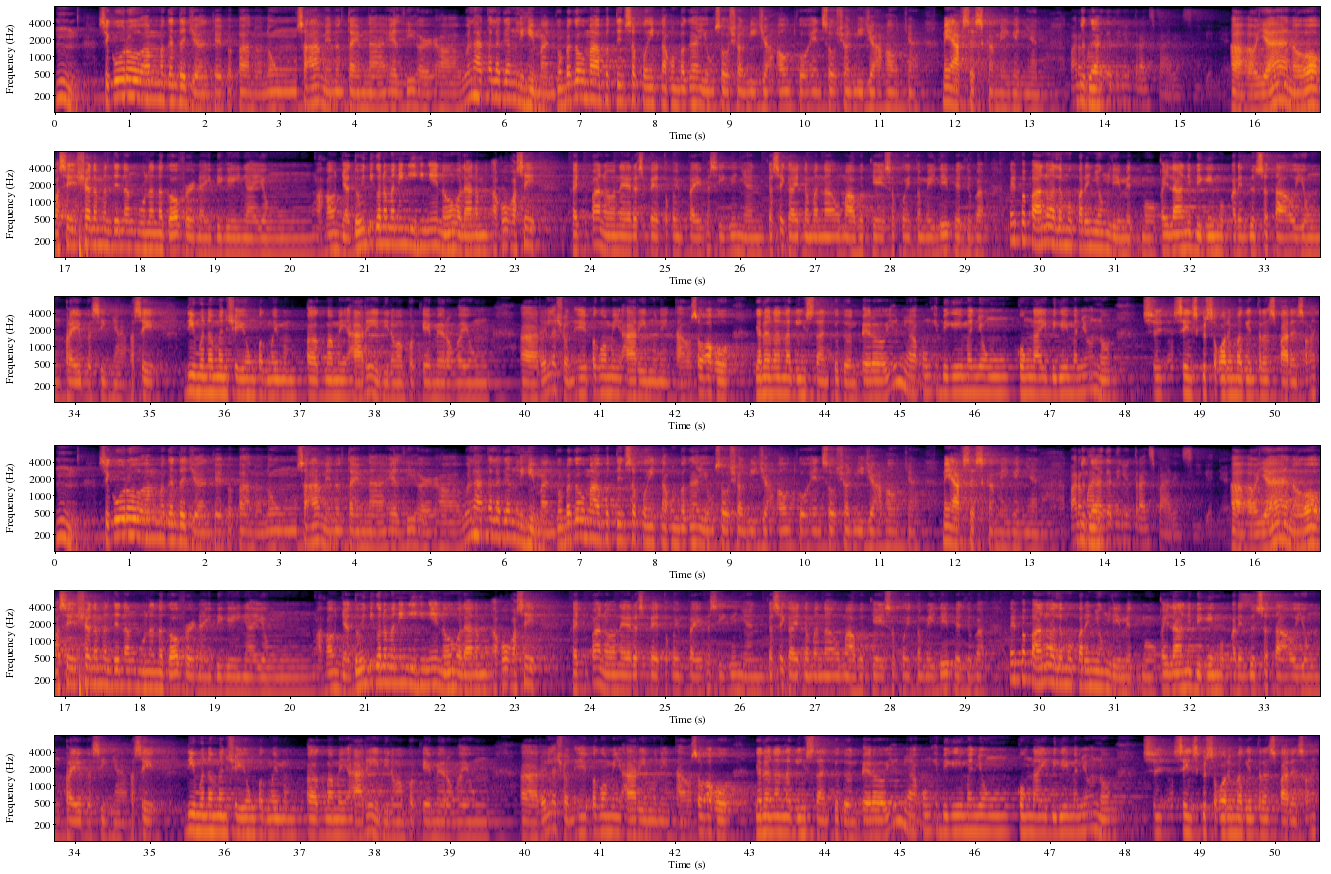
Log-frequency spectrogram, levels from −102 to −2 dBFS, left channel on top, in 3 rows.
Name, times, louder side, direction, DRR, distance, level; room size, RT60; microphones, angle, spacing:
voice 1, 0.0-13.9 15.7-50.5, left 2 dB, 15° left, 7 dB, 0.5 m, -35 dB
voice 2, 5.5-5.9 13.1-15.7 26.4-26.8 32.2-32.9, right 5 dB, 35° right, 9 dB, 0.4 m, -45 dB
sound 1, 23.1-30.0, equal, 75° left, 2.2 m, -57 dB
24.5 x 15.5 x 2.5 m, 2.2 s
head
